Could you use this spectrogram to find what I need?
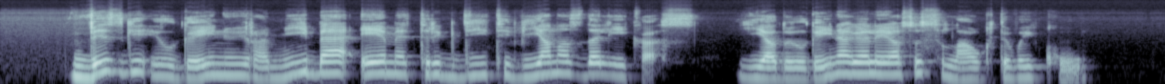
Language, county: Lithuanian, Panevėžys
